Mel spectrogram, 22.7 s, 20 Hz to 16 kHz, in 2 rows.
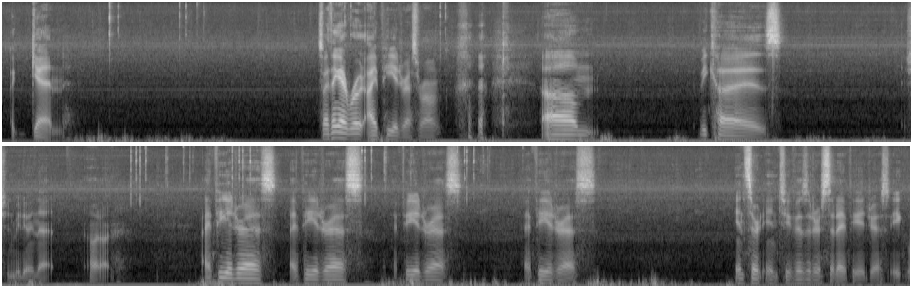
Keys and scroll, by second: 2.4 super+r, 13.6 super+c, 14.6 super+v, 16.4 super+c, 17.4 super+v.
